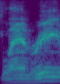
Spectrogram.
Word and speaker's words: Landry: problems pronouncing my name it's pronounced lanree as in rio so i've got it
